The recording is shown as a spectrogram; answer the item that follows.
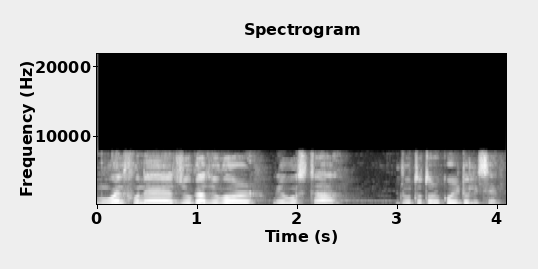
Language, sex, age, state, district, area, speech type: Assamese, male, 18-30, Assam, Sonitpur, rural, spontaneous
